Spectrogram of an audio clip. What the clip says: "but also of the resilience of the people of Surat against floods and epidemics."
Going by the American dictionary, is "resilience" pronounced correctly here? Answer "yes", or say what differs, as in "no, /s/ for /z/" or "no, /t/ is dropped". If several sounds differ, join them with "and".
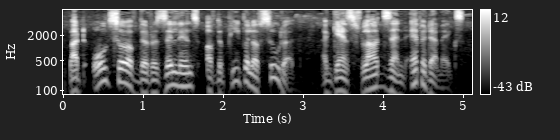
yes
